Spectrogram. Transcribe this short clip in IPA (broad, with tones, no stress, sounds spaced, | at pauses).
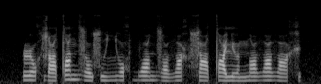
ɭ ɔ˦˨ x ʎ ɑ˨ tˤ i˦ n z ɔ˨ sʷ i˨ ʎ ɔ˦ x b ɔː˦ n zˤ ɵ˨ ðˤ e˦ x sʷ ɑ˦˨ tˤ ɯ˦ lʲ ɔ˦ n ɯ˦ ðˤ i˦ ðˤ e˨ x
